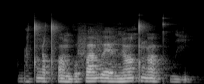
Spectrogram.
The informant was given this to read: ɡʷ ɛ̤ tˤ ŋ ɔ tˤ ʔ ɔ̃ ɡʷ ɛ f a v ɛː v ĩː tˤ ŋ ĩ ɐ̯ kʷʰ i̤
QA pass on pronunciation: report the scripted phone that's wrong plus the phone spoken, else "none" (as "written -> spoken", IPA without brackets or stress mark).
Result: none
